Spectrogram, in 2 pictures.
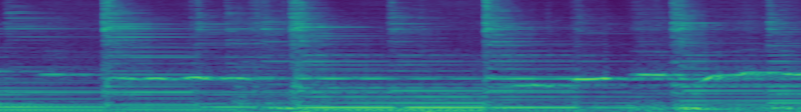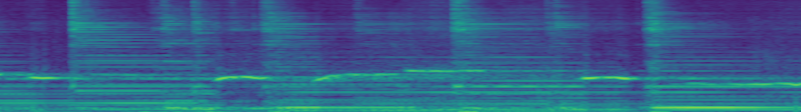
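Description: Two acoustic guitars, a nylon-string classical and a steel-string, playing an instrumental introduction: evenly strummed chords with a held melody line sliding between notes above them.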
